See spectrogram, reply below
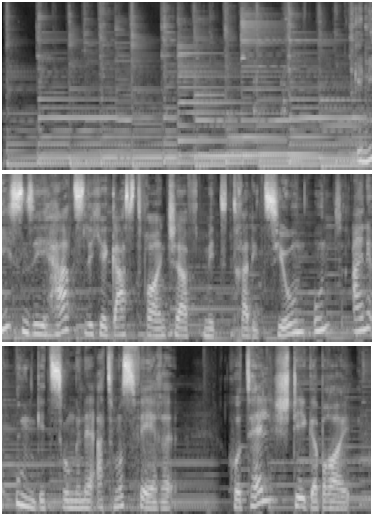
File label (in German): Telefonansage; ON-HOLD; Sprecherin; Hotel Stegerbräu (Telefonansage); polysound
